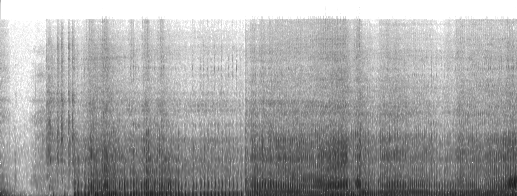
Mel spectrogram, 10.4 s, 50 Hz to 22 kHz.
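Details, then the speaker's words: 2023 Hawk-X 250 single, stock PZ30 carb modified (tamper parts removed, mixture out 2 1/4 turns, 110 main jet, stock pilot), starting before warm-up: fires on the first try and thumps along at an even, steady idle that picks up cleanly; runs healthily, better than stock. "Sounds good. Feels good. Feels alright. Definitely better than stock."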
